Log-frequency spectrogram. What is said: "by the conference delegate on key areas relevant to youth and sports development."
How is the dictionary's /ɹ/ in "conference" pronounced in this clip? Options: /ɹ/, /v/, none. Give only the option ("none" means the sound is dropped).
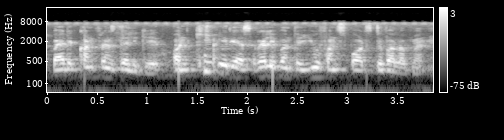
/ɹ/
